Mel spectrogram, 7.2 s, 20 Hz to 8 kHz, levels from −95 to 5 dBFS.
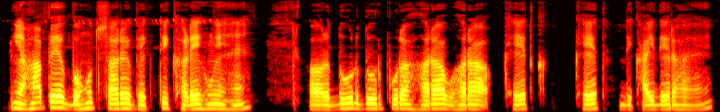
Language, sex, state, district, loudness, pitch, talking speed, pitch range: Hindi, male, Chhattisgarh, Balrampur, -17 LUFS, 125 Hz, 175 wpm, 115-130 Hz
